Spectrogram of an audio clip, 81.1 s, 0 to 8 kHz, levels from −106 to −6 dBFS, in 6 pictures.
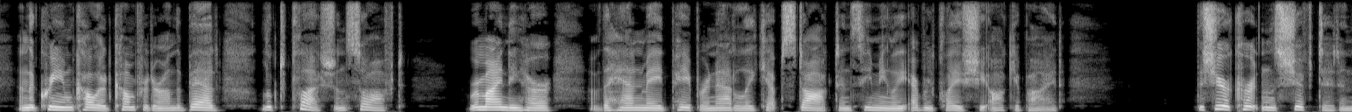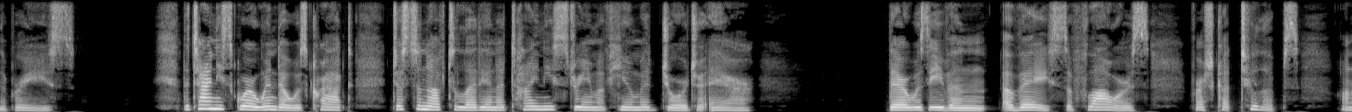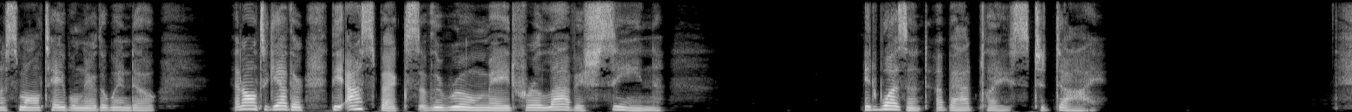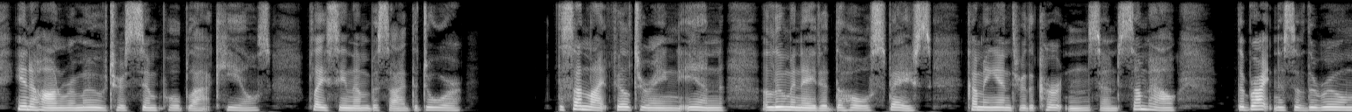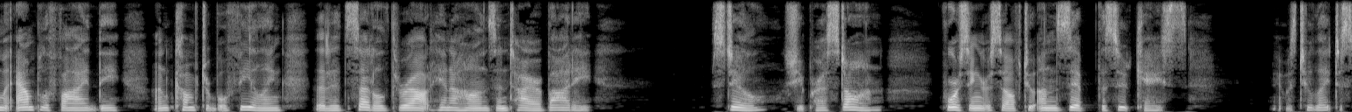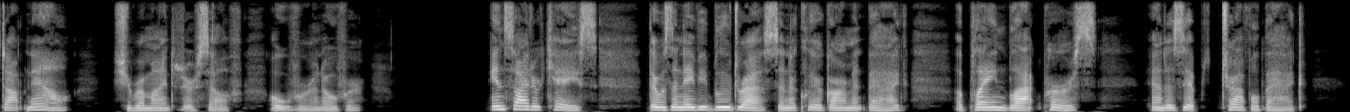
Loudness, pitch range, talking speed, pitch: -27 LUFS, 160-190 Hz, 130 wpm, 170 Hz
